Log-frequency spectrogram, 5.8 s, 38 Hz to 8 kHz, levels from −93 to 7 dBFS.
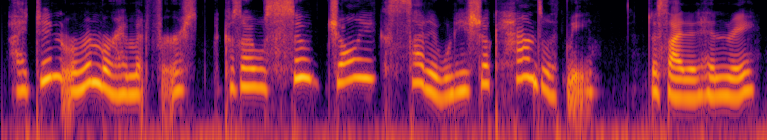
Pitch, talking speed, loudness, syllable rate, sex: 280 Hz, 210 wpm, -18 LUFS, 6.1 syllables/s, female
